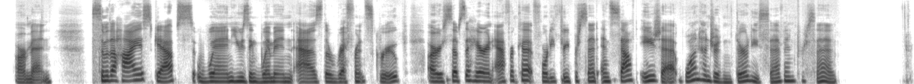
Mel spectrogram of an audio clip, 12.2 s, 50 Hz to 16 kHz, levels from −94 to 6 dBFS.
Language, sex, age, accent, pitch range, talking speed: English, female, 20-39, American, 155-195 Hz, 125 wpm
